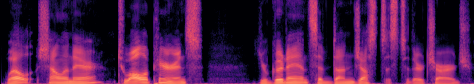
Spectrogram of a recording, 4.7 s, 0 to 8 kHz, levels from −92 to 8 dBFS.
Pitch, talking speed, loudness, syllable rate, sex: 125 Hz, 175 wpm, -20 LUFS, 5.4 syllables/s, male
